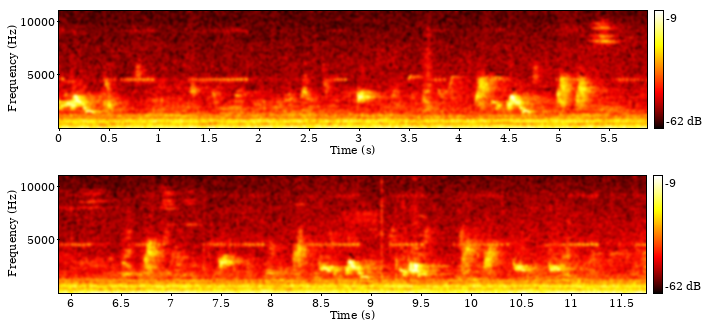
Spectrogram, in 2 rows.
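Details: Red-whiskered bulbul used as a trapping decoy, singing in competition, 10 October 2019: a long run of quick, bright chirped and warbled notes, fairly quiet against constant low background rumble and a faint high whine.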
